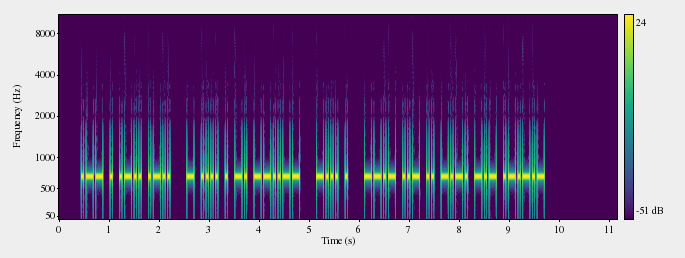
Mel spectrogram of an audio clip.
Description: Morse code, heard as a keyed tone, about 25 wpm, 700 Hz. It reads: WELL THEN, BE QUICK.
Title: Sentences from Top 500 Words 25wpm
